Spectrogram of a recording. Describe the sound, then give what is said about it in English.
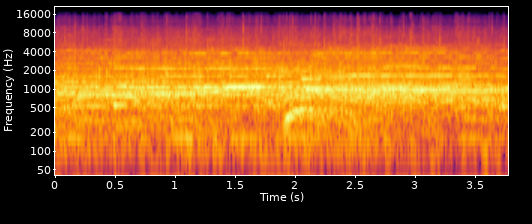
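A crowd, including Brazilian expat fans, cheers steadily for Marta at an Orlando Pride home soccer game, a dense wash of many voices with scattered whoops and shouts rising over the continuous roar, holding loud throughout. “Yeah, they cheered.”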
